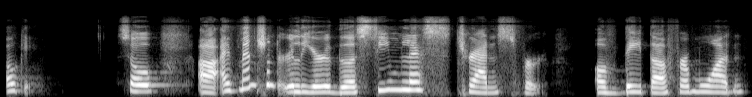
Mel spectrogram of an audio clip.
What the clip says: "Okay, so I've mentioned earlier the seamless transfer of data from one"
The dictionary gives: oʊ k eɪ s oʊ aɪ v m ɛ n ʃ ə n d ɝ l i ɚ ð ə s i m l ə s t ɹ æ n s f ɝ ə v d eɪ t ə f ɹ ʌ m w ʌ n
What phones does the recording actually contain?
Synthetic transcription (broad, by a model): oʊ k eɪ s oʊ aɪ v m ɛ n ʃ ə n d ɝ l i ɚ ð ə s i m l ə s t ɹ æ n s f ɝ ə v d eɪ t ə f ɹ ʌ m w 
